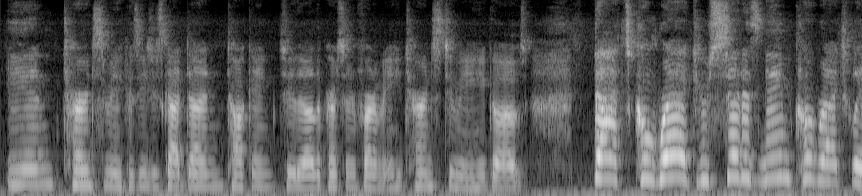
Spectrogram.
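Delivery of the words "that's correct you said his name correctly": emphatic approval. Retold or imitated. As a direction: imitate a big theatrical announcement. Voice actor's emphatic approval imitated.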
